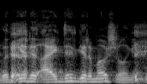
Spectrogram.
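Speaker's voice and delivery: usual speaking voice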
